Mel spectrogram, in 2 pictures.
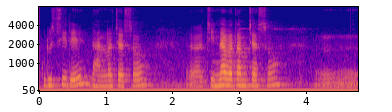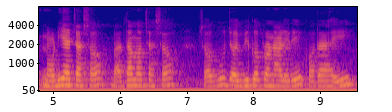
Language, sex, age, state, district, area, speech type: Odia, other, 60+, Odisha, Jajpur, rural, spontaneous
